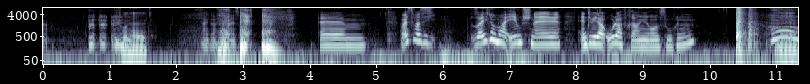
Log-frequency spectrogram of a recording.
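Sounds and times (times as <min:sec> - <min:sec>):
speech: 0:00.7 - 0:01.7, 0:02.4 - 0:03.2, 0:04.1 - 0:09.9, 0:10.9 - 0:11.3
mobile phone dropping and hitting a hard floor: 0:10.4 - 0:10.9.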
